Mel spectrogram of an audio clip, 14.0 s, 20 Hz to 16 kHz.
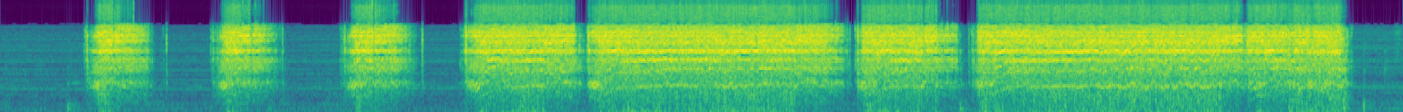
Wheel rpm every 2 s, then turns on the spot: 10, 30, 100, 180, 90, 190, 90.
none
